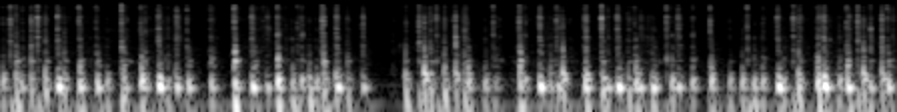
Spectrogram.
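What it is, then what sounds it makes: Plastic laptop keyboard being typed on. Both hands type rapidly with the fingertips on a backlit MacBook Pro Magic Keyboard with plastic keycaps in an aluminum body. The result is a steady stream of quick, dull, low-pitched key taps that die away almost instantly, with a brief pause just before the two-second mark.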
